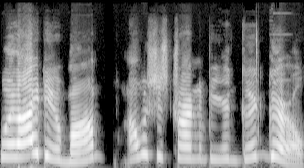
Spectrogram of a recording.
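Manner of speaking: put-on very high, loud, upset, pleading girl's voice. Voicing a game character who is upset: voicing an upset character. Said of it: "Jennifer's upset".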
